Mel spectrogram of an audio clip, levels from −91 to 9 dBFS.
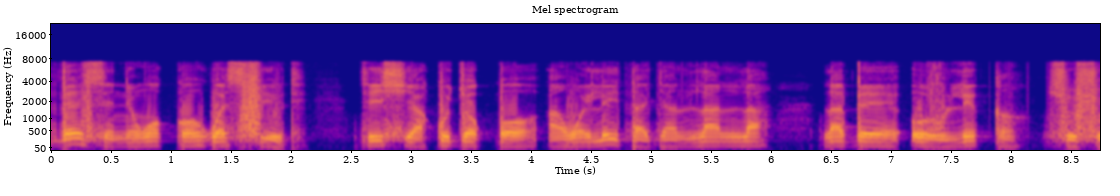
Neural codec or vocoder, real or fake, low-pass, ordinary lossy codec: none; real; 7.2 kHz; none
